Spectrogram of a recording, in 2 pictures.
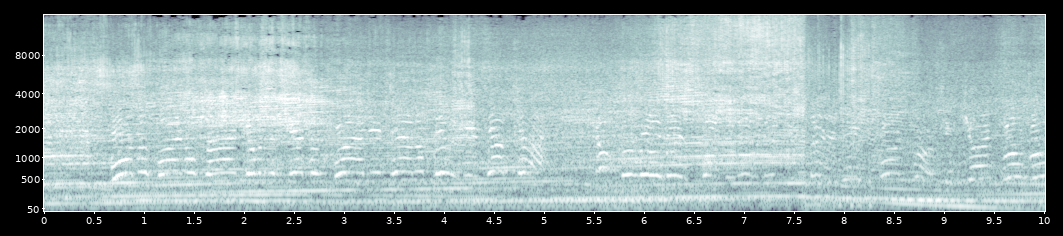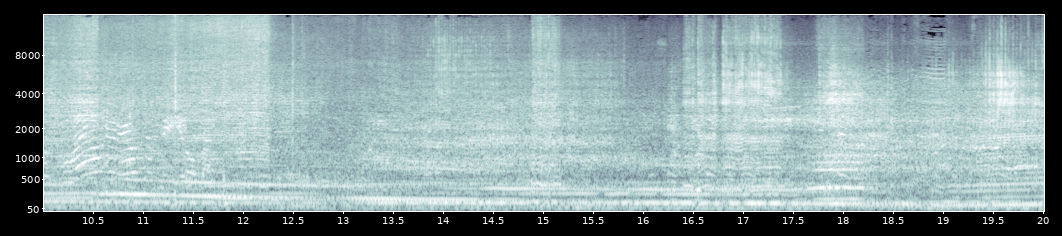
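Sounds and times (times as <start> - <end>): race car engines passing: 0.0 - 20.0
voices: 0.0 - 20.0.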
